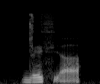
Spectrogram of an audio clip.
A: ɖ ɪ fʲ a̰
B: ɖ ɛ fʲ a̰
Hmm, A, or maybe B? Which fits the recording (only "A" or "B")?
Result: A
